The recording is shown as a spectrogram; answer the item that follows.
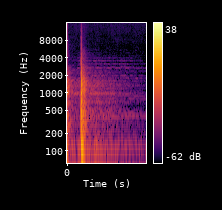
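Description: Knocking on a palace gate: one sharp, solid knock with a short resonant decay into near silence.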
